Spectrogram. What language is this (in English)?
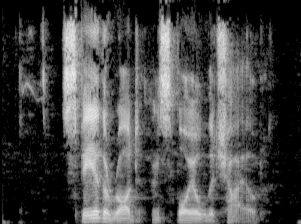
English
